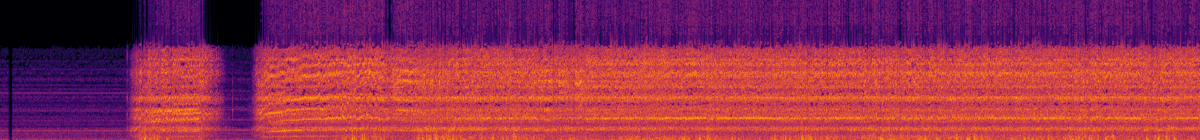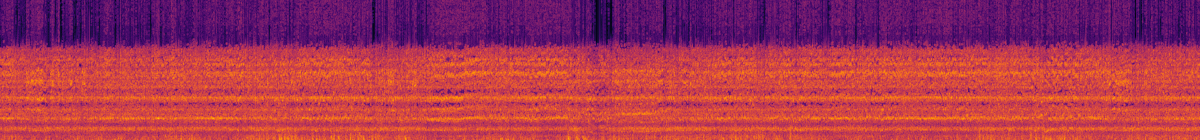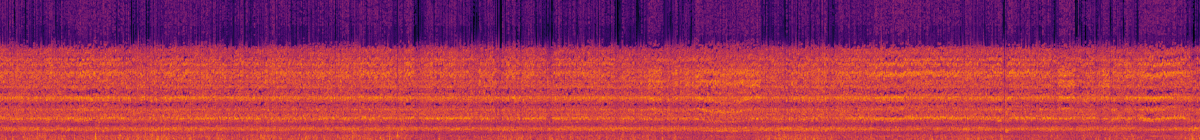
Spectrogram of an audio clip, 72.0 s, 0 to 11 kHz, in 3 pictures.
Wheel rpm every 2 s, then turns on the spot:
0, 90, 80, 210, 220, 230, 230, 230, 230, 230, 230, 230, 230, 230, 230, 220, 220, 220, 190, 230, 230, 230, 230, 230, 230, 230, 230, 230, 240, 230, 230, 220, 230, 230, 230, 230.
none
